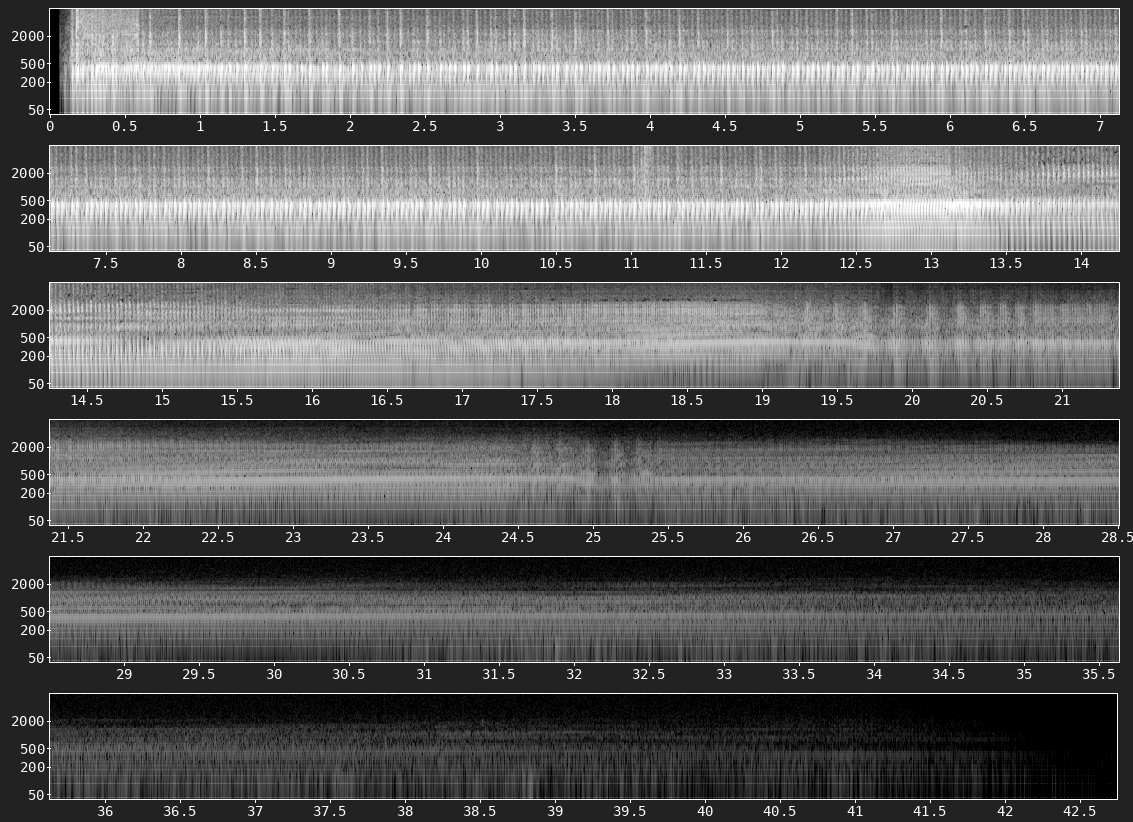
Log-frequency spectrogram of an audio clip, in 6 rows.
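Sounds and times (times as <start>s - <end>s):
motorcycle starting, idling and driving away: 0.1s - 32.6s.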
